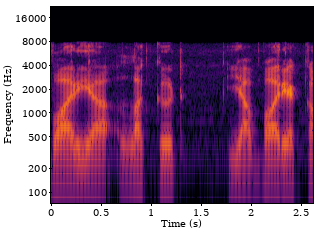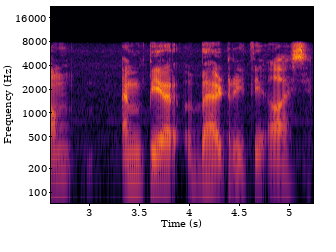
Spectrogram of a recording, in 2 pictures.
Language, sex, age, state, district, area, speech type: Kashmiri, male, 30-45, Jammu and Kashmir, Anantnag, rural, spontaneous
